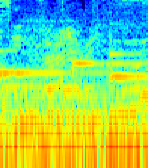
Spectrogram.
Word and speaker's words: Inveraray: Is that how you pronounce it? It is. Inveraray.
